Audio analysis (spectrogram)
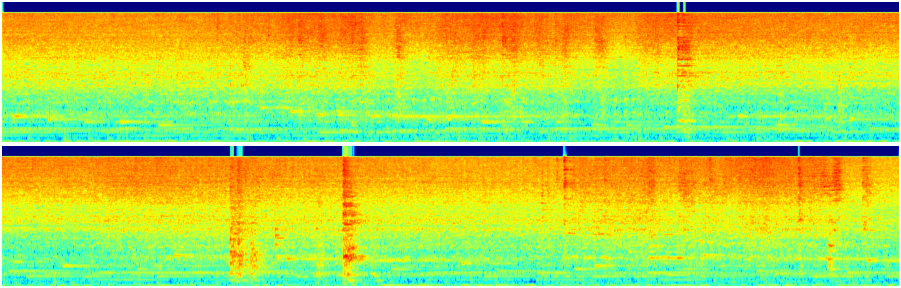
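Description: Spiced masala with ground ginger paste sizzles steadily in a pan, loud and close, while a spoon or spatula scrapes and stirs in occasional sharp strokes.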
